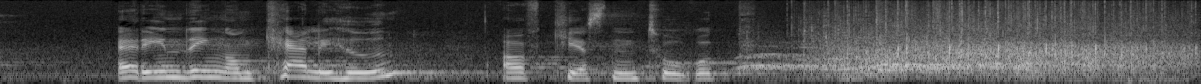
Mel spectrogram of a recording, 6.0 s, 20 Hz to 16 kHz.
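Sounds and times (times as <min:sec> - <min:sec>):
speech: 0:00.6 - 0:04.2
large audience applauding at a literature prize award ceremony: 0:03.9 - 0:05.9.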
